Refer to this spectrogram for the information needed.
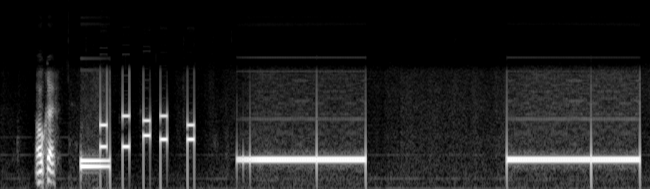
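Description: A brief rustle, then a quick run of touch-tone keypad beeps, followed by two long, steady ringback tones separated by a pause as a phone call to a woman rings out on the line.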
